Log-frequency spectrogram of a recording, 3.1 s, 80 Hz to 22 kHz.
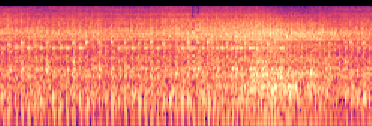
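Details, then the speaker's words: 1973 Larson boat, Mercruiser 120hp 2.5L, started from dead cold after over 50 hours sitting, choke shut: fast idle with a steady pulse, about four beats a second, no knocking or misses; cold engine warming on choke. "let's see what it takes to fire up yep that's it baby she's a runner that's from dead cold over 50 hours of sitting"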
